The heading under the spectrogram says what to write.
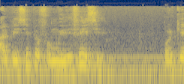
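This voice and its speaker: Recorded with noticeable background noise and audible room echo, a man speaks at a fairly high pitch. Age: 70s. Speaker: retired bank employee. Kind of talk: interview testimony. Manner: halting, many fillers and repetitions.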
